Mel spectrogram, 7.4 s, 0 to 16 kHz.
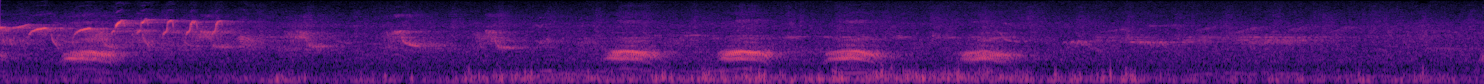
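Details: Black jungle crow calling, recorded 4 July 2021: a series of hoarse, nasal caws spaced roughly half a second to a second apart, mixed with faint high chirps from other birds and low background rumble.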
